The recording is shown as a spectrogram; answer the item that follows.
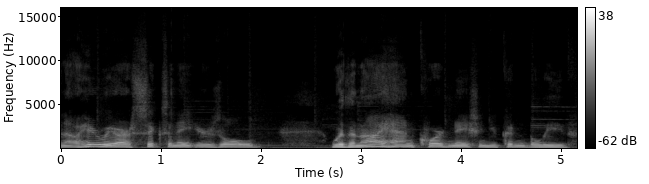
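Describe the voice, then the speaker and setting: A man with a Canadian accent, fairly high in pitch, with ordinary pitch variation, at a moderate pace, music in the background. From Vancouver Island, British Columbia, Canada. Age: 70s. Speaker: retired athlete. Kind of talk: interview testimony. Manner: halting with fillers.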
